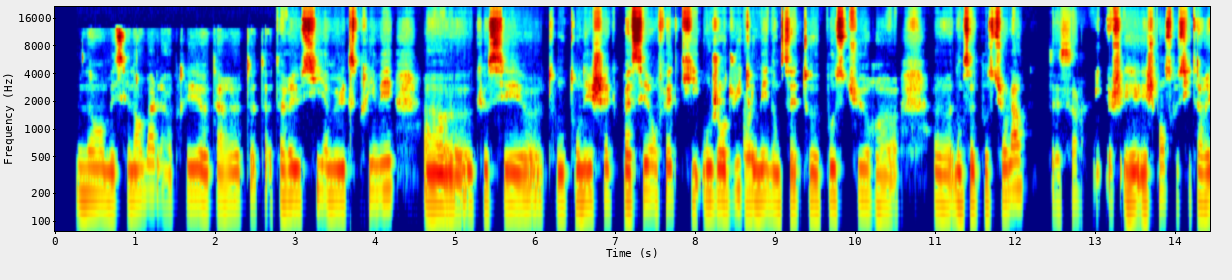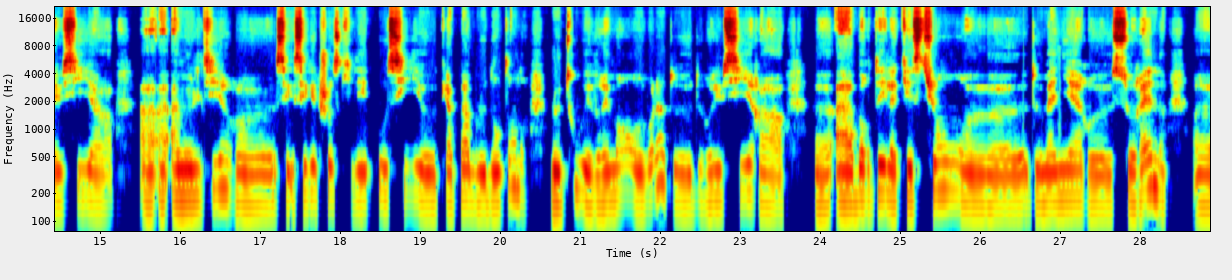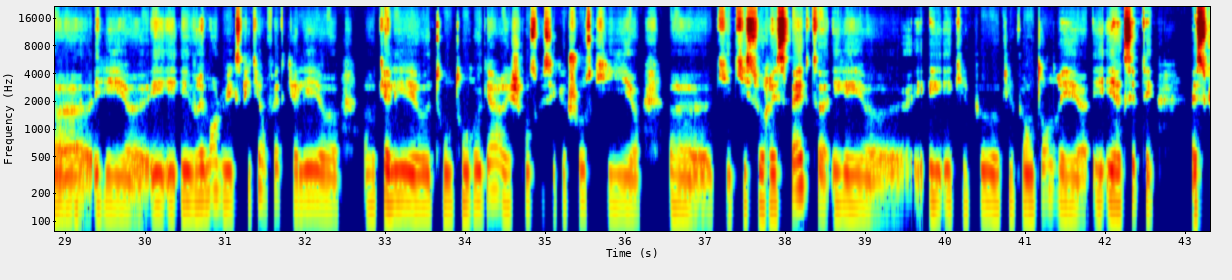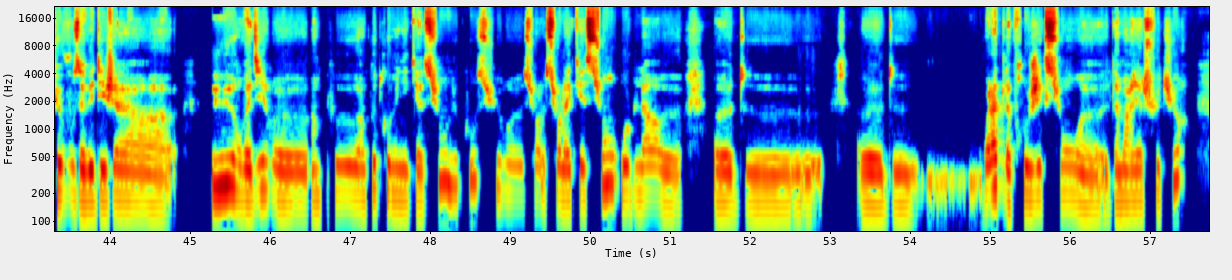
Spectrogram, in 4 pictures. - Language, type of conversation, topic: French, advice, Comment puis-je surmonter mes doutes concernant un engagement futur ?
- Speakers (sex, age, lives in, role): female, 35-39, France, advisor; female, 50-54, France, user
- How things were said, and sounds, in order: other background noise; drawn out: "déjà"; tapping; drawn out: "de"; drawn out: "mmh"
